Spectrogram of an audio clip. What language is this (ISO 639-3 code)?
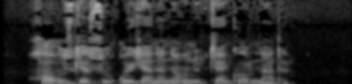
uzb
